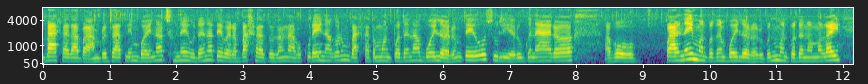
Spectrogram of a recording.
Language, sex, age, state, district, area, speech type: Nepali, female, 30-45, West Bengal, Kalimpong, rural, spontaneous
